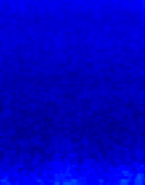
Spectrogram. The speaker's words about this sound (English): Oh. Holy shit, it's pouring outside.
